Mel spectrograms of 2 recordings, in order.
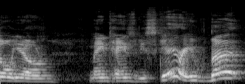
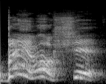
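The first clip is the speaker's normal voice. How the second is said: startled jump; 8 semitones higher, much slower than usual. Retold or imitated. Moviegoer jolted by a jump scare, startled yelp. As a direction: jump out of your seat on it.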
